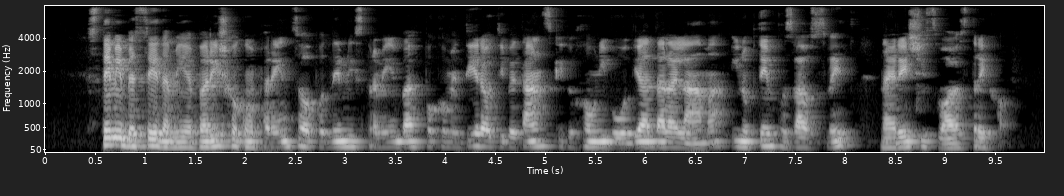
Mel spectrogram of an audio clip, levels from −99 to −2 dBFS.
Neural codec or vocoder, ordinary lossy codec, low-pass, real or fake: none; none; none; real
